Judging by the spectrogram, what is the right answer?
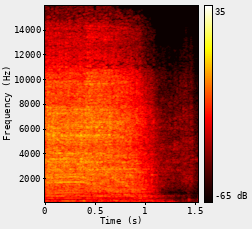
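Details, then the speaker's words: Freshly assembled Nissan RB engine for a VR Commodore swap, cranked by starter via trigger wire: steady fast whirring crank with no compression pulses, winding down smoothly; spins freely, oil pressure good. "we have got the uh starter motor wi in um and then just got a trigger wire going to it just to crank it"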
